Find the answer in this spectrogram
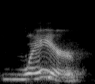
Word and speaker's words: where: would go where is the word okay it's pronounced where like where did you get that soda from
